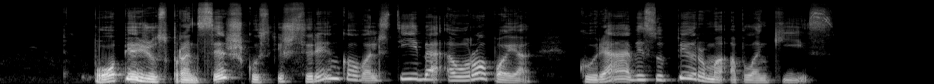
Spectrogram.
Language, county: Lithuanian, Kaunas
